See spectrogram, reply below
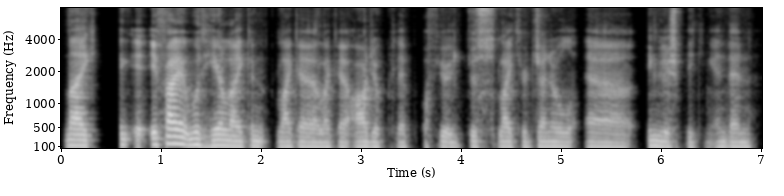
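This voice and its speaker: A man with a low voice hosts a relaxed podcast conversation. He is polite and hesitant, feeling his way through each sentence in stops and starts. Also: normal speed. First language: Dutch. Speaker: podcast host. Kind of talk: casual podcast interview chat.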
